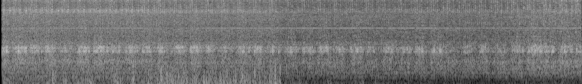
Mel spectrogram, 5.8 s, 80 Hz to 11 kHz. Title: BMW E60 545i N62 engine rattle noise from right bank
